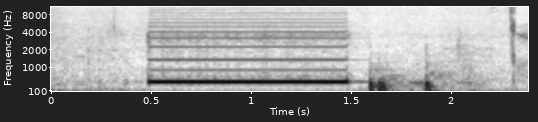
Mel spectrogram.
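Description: A single steady electronic ringback tone of a phone call, holding one mid-high pitch for about a second before cutting off, followed by a couple of faint clicks and soft rustles.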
